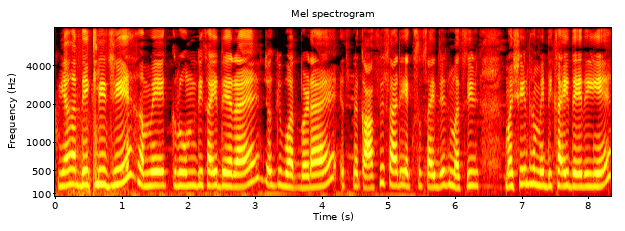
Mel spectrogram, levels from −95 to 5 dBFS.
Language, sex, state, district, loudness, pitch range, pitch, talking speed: Hindi, female, Rajasthan, Jaipur, -17 LUFS, 225-250 Hz, 235 Hz, 185 wpm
